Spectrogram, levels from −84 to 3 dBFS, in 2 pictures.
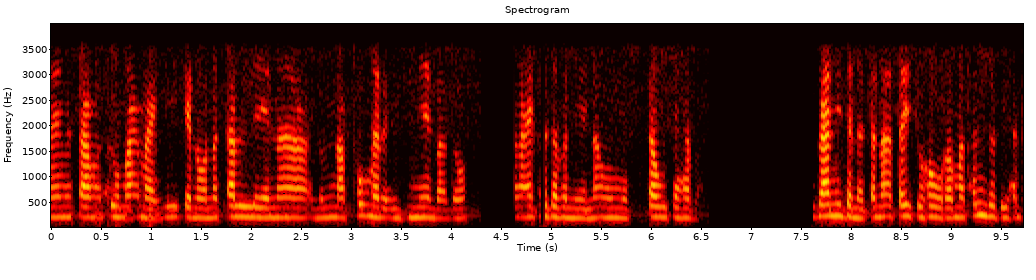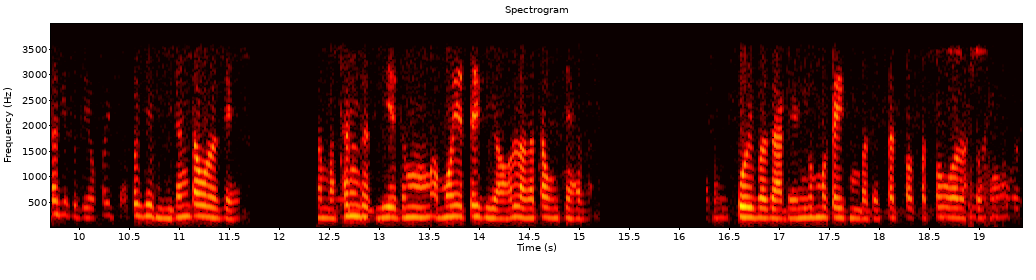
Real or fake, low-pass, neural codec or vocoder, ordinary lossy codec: real; 3.6 kHz; none; none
